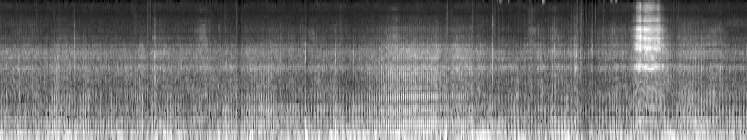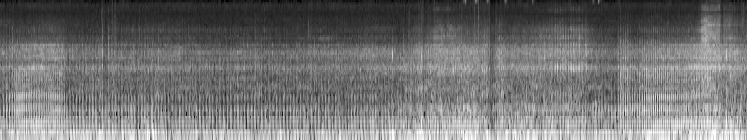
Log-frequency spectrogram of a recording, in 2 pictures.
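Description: Dirt bike engine running under way on a rough trail, rising and falling in pitch several times with the throttle, heard from the rider's own bike with a steady low rumble. A brief hiss cuts across it near the middle.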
